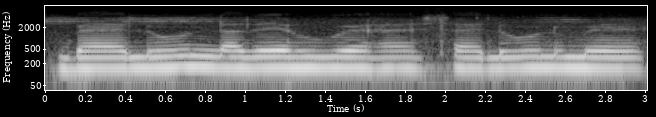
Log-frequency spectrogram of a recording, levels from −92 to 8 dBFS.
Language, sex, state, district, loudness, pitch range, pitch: Hindi, male, Punjab, Fazilka, -13 LUFS, 150-155 Hz, 155 Hz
